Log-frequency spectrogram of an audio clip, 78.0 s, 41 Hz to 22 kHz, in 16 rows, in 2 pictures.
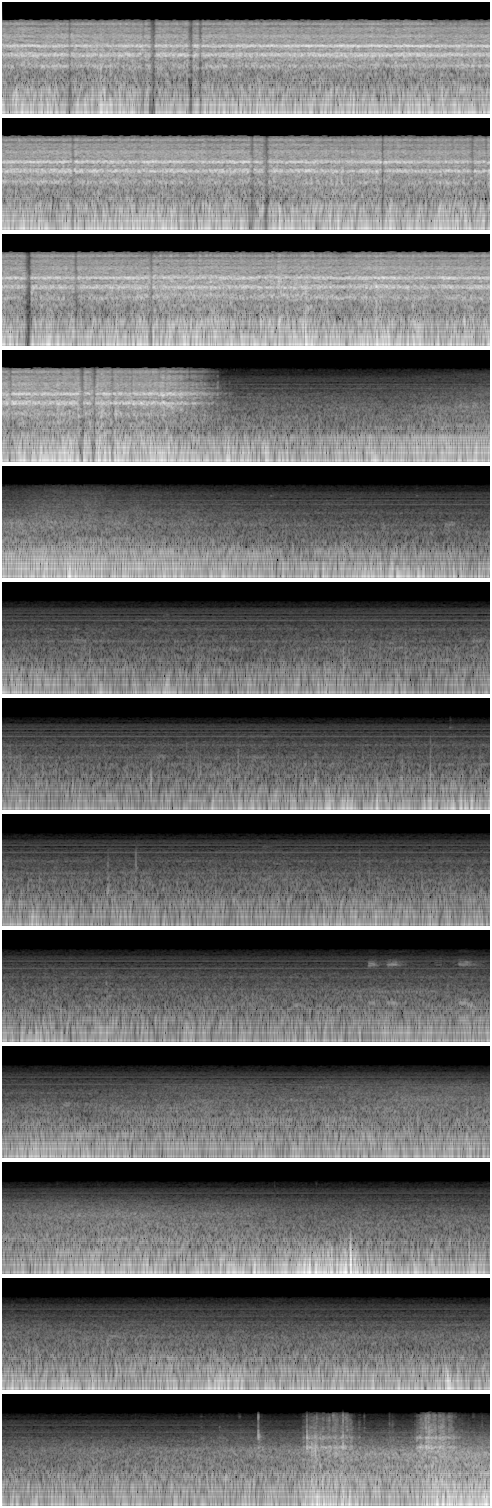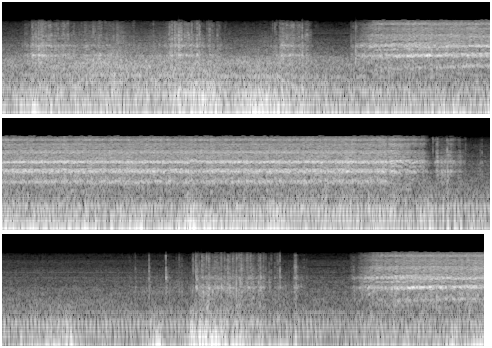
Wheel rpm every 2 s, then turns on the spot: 160, 160, 160, 160, 160, 160, 160, 160, 30, 0, 0, 0, 0, 0, 0, 0, 0, 0, 0, 0, 0, 0, 0, 0, 0, 0, 0, 0, 0, 0, 10, 20, 20, 60, 160, 160, 40, 10, 80.
62-66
